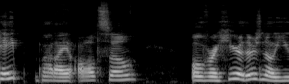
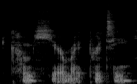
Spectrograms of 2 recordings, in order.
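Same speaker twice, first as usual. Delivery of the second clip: breathy witchy whisper to the glue; playful whisper; 12 dB quieter than usual. Pretend. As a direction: coax it like a wicked witch, whispering. Crafter coos to the glue.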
